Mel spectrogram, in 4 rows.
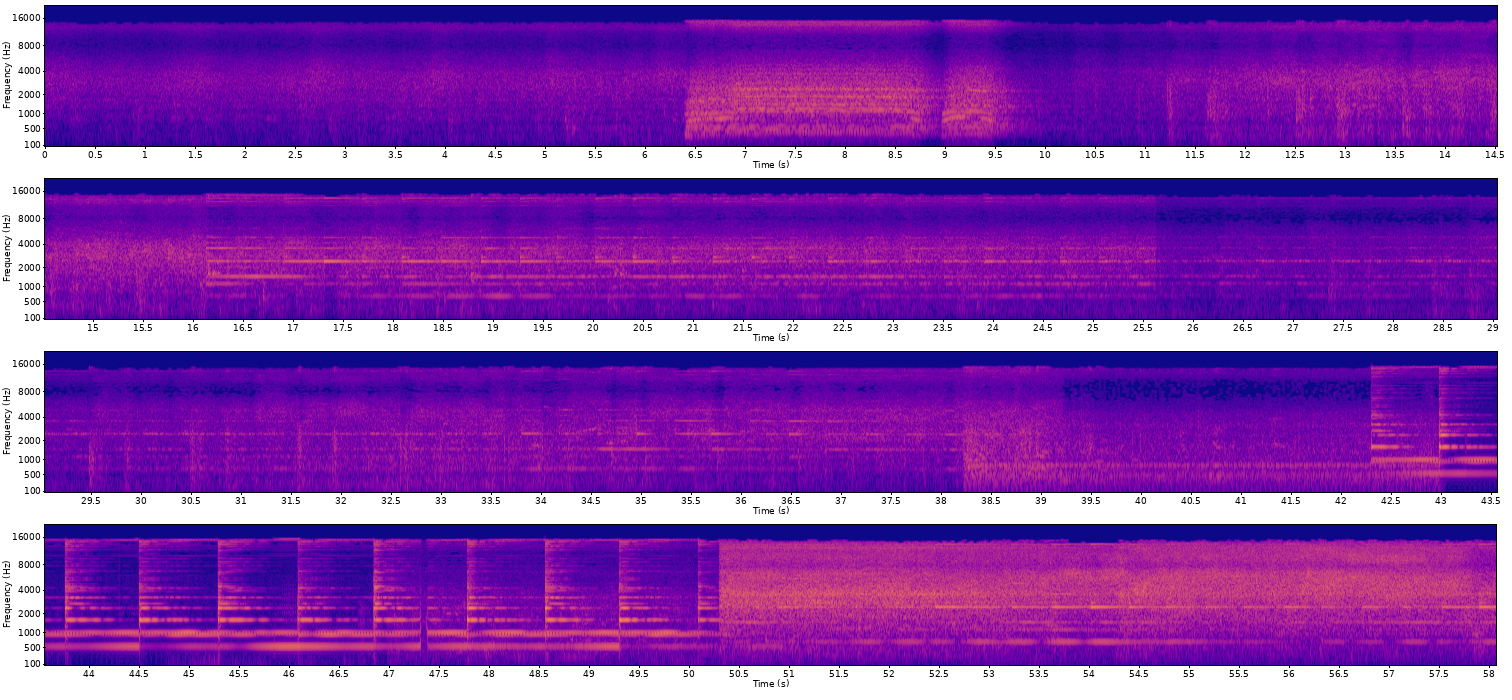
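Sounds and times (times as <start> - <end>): steam locomotive running: 0.0 - 58.0
steam whistle blasts: 6.4 - 10.0, 50.3 - 57.9.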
